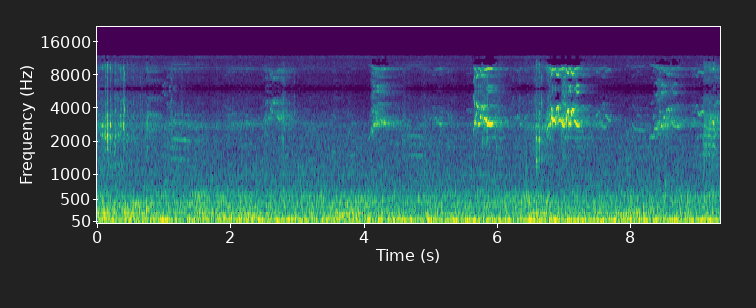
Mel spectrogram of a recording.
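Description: Wild birds calling outdoors: about five short, high calls spaced a second or more apart, over a steady low rumble.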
